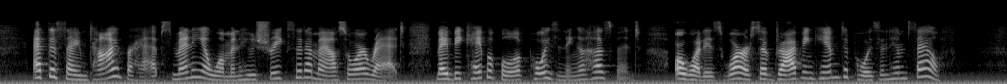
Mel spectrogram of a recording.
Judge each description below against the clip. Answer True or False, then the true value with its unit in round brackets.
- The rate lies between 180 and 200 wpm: True (195 wpm)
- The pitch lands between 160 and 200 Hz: False (245 Hz)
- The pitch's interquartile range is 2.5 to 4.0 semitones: False (5.2 semitones)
